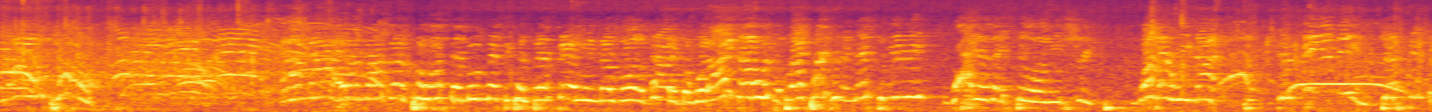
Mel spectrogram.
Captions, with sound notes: MILES HALL! [crowd] MILES HALL! I'M NOT GOING TO TELL HIS STORY BECAUSE THEIR FAMILY KNOWS ALL ABOUT IT, BUT WHAT I KNOW AS A BLACK PERSON IN THIS COMMUNITY, WHY ARE THEY STILL ON THESE STREETS? WHY ARE WE NOT DEMANDING JUSTICE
